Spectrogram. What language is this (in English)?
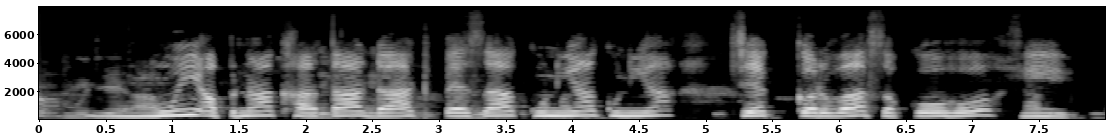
Magahi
